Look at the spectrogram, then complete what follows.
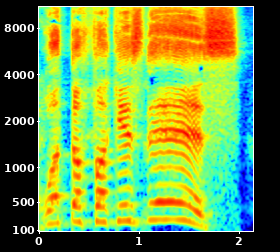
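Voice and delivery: slow, high-pitched bewilderment; baffled exclamation. Retold or imitated. Young private answering his sergeant about the toilet, baffled high cry. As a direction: stretch it out high in mock disbelief.

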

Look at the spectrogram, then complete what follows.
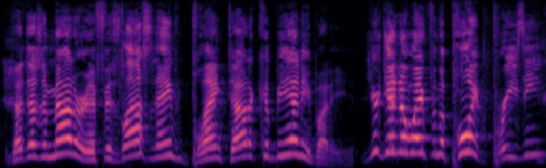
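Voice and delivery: very high, loud laughing objection; laughing protest. Real, not acted. Arguing with co-host, laughing.

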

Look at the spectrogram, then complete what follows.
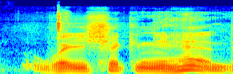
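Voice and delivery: ordinary delivery

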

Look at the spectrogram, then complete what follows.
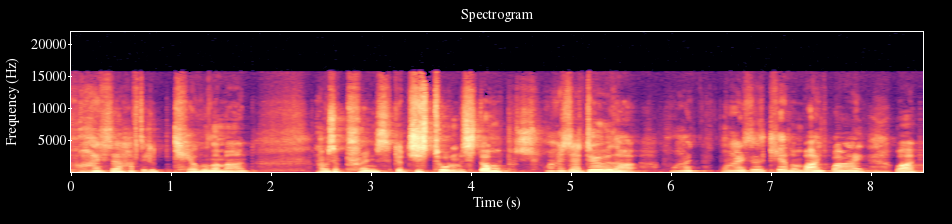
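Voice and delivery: high, pleading self-questioning; anguished regret. Acted. Moses berates himself over killing the man, in high-pitched anguish.

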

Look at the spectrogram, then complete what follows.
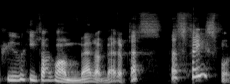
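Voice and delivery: rising, incredulous realization; sudden dawning surprise; surprised realization. Retold or imitated. Retold realization, pitch rising.

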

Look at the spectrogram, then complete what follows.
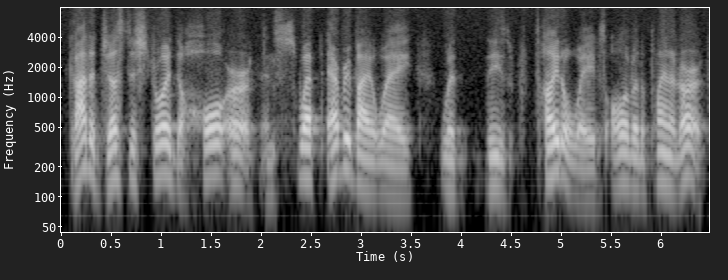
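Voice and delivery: ordinary talk, nothing marked

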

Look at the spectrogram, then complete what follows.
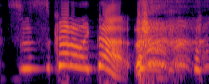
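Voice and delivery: high, loud, through laughter; cracking up. Real, not acted. Co-host wrapping up their own silly impression, cracking up. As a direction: barely get it out for laughing.

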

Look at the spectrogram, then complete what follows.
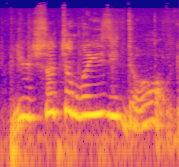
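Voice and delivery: high teasing coo. Real, not acted. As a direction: tease the lazy dog up high. Talking to her dog.

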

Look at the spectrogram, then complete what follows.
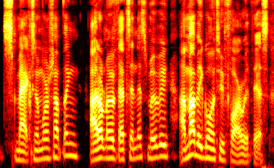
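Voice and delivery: ordinary delivery

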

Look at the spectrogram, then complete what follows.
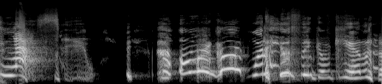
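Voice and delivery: very high, incredulous squeal; helpless laughter. Real, not acted. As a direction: shriek it through helpless laughter. Cracking up at the botched accent.

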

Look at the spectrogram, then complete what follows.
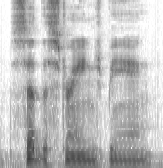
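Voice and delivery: plain reading voice

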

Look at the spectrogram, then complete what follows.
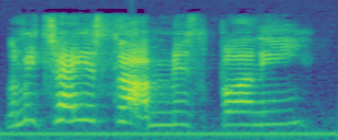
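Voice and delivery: high-pitched sassy neighbor; hammed-up telling-off; imitated neighbor. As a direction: pitch it up like a neighbor giving advice. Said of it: "She goes".

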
